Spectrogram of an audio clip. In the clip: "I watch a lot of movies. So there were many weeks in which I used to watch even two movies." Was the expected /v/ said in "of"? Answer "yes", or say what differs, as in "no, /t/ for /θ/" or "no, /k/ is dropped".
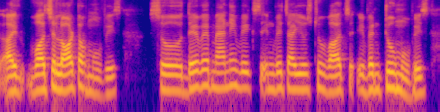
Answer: yes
